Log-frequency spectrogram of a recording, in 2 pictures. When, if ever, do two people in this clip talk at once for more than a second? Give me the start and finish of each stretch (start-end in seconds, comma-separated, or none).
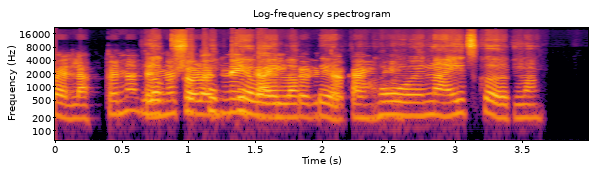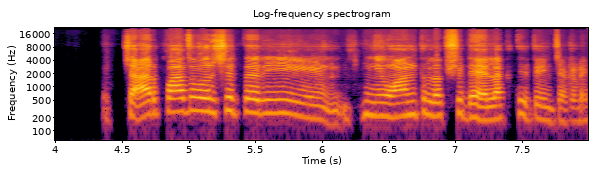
0.7-2.6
